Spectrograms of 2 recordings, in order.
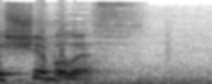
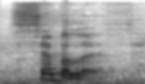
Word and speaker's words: Shibboleth: Then they'd say unto him, "Say Shibboleth," and he would say Sibboleth, for he could not frame to pronounce it right.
